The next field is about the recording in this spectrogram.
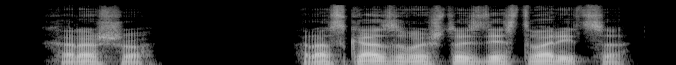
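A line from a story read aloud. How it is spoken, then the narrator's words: Quiet sighing speech. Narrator (Russian): вздохнул и тихо сказал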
